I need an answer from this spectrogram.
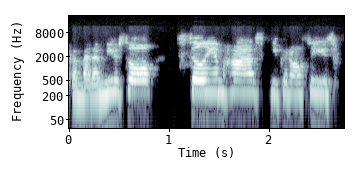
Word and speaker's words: psyllium: It's spelled like with a P, which sounds weird, but it's called psyllium husk.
